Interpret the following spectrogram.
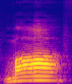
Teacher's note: first tone ma 5-5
